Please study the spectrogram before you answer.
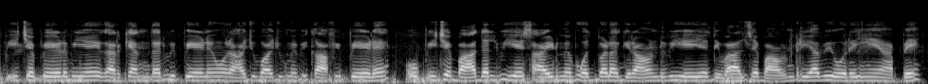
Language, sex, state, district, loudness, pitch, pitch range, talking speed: Hindi, female, Jharkhand, Jamtara, -16 LUFS, 180 Hz, 175-185 Hz, 230 wpm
